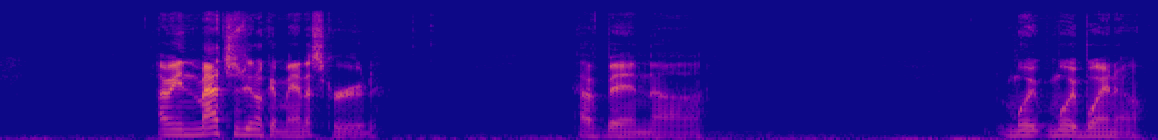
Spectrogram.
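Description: A man speaks calmly into a microphone in short bursts.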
